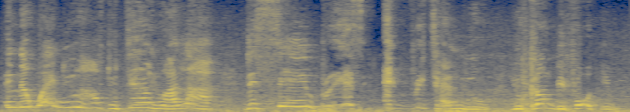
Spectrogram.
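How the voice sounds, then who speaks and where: A woman's voice: sits high, big pitch swings, normal speed. A woman with a Ghanaian accent preaching, firing off repeated rhetorical questions and laughing between them. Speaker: street preacher. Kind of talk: preaching to listeners. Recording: noisy ambient background.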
